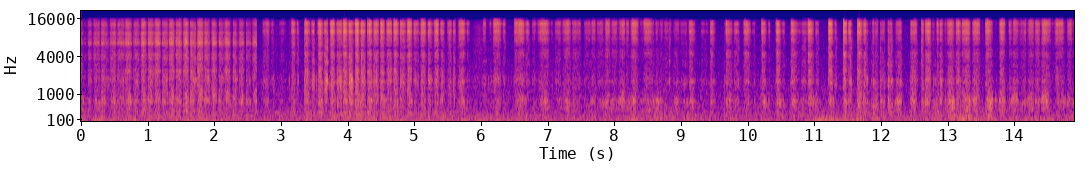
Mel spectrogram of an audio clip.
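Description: A graphite pencil shades across a white paper sketchbook page with dense rubbing and scratching strokes. The sound is a bright, hissy scrape that comes in quick, uneven bursts of back-and-forth shading, with short pauses between them.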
